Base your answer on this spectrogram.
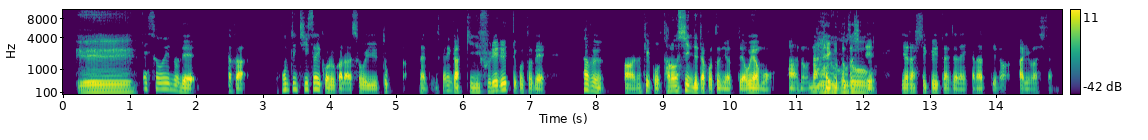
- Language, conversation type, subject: Japanese, podcast, 最近ハマっている趣味は何ですか？
- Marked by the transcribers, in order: tapping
